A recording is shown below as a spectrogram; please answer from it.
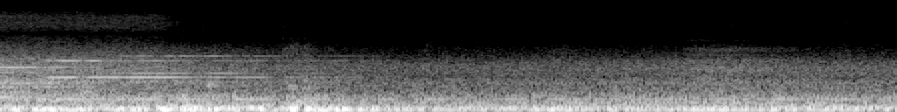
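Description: Tokyo Metro Namboku Line subway car doors sliding shut. The train's steady rumble and low hum follow as it starts to pull out of the station.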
